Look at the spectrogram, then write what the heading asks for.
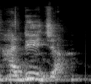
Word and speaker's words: Khadija: Maybe you have heard about Khadija. Some people pronounce it as Hadija, the wife of the Prophet.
